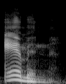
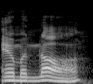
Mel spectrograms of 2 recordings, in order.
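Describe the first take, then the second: First: The word ends on a consonant, no vowel. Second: The word ends with an added vowel sound. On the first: The speaker calls it right. "there's no vowel afterwards" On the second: The speaker calls it wrong. "It's not Ammonah"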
